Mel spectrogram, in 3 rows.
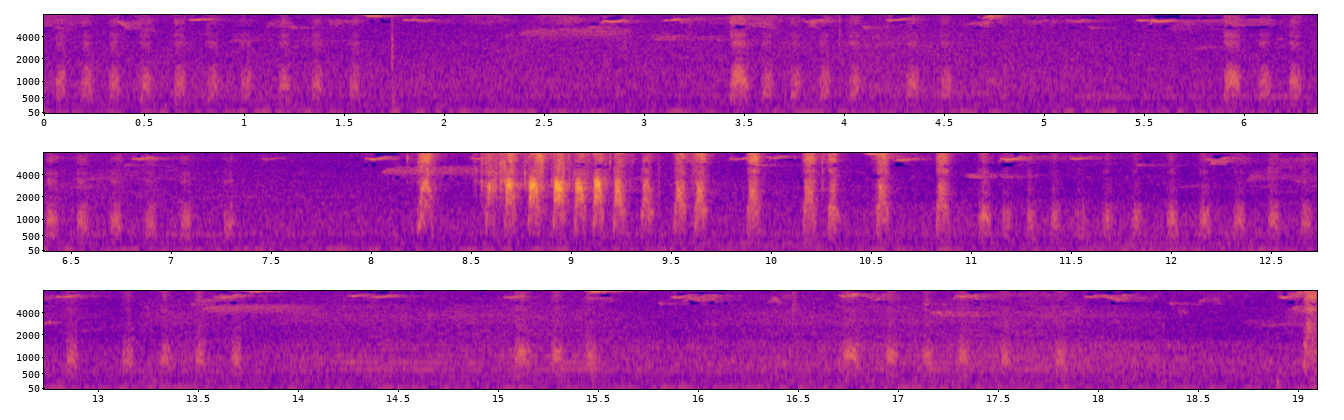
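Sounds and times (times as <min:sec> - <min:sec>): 
fox squirrel clucking and chattering: 0:00.0 - 0:01.8, 0:03.4 - 0:04.8, 0:05.9 - 0:07.4, 0:08.2 - 0:13.9, 0:16.7 - 0:18.2, 0:18.9 - 0:19.0
faint high bird chirps: 0:00.0 - 0:19.0.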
